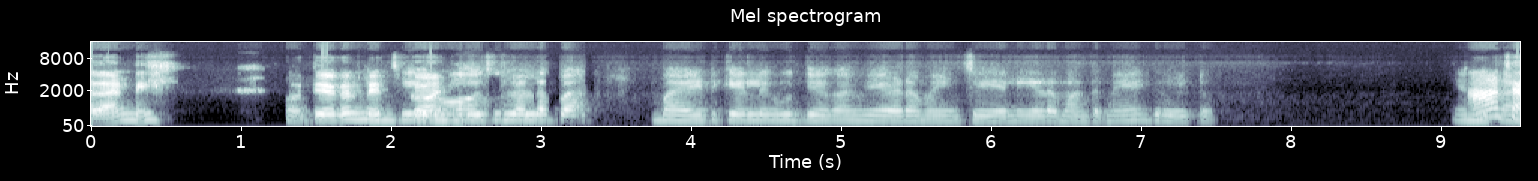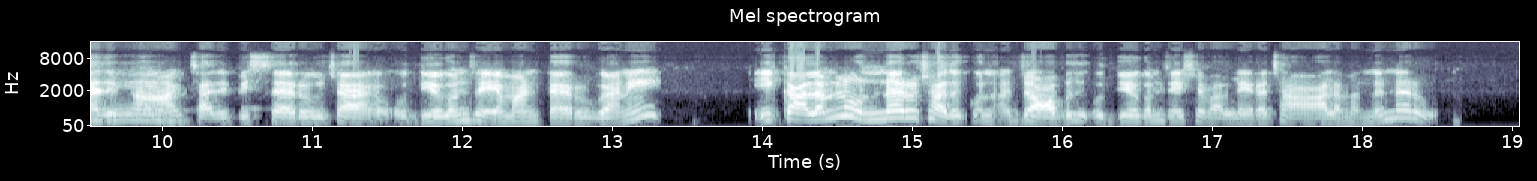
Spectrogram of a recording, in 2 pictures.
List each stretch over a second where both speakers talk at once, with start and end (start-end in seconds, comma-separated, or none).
none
